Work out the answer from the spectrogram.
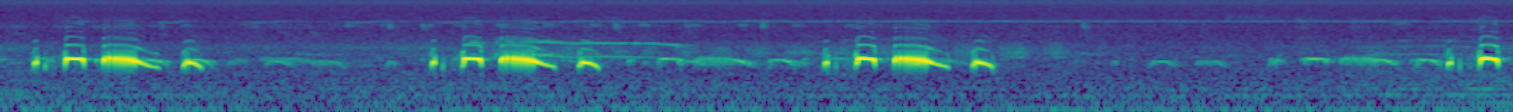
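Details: Female spotted dove calling to trigger the cooing of males. Three phrases roughly every four seconds, each of quick hoots ending in a long descending coo, with quieter cooing in the pauses.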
